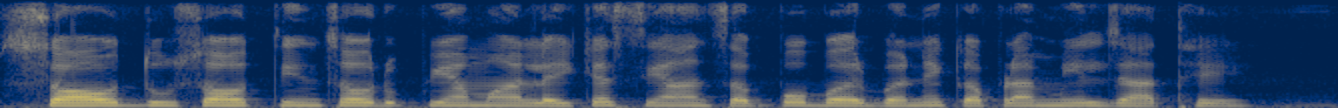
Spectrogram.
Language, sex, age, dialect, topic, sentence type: Chhattisgarhi, female, 31-35, Central, agriculture, statement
